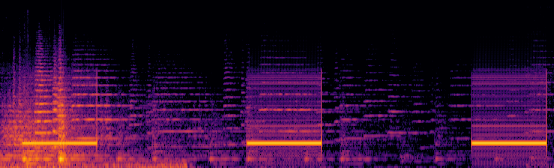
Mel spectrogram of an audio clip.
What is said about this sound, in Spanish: pincha la llamada, dame el favor.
